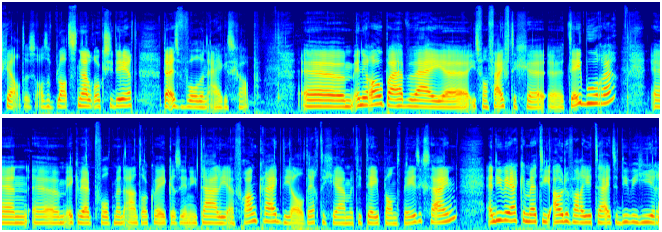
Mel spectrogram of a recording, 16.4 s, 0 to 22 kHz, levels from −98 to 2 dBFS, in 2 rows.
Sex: female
